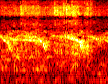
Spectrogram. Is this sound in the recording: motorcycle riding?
no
